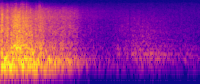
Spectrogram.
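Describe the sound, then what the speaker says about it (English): Anti-personnel mine blast in a war battle scene: a single loud, broad explosive burst that rolls off over about a second, leaving a faint low rumble trailing behind. "That explosion was one of our mines."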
